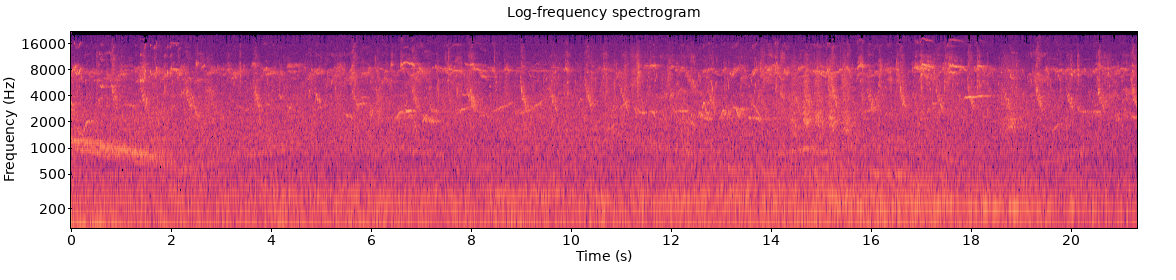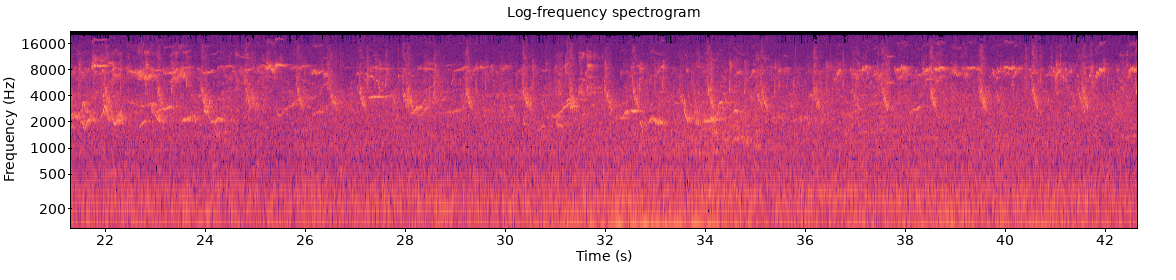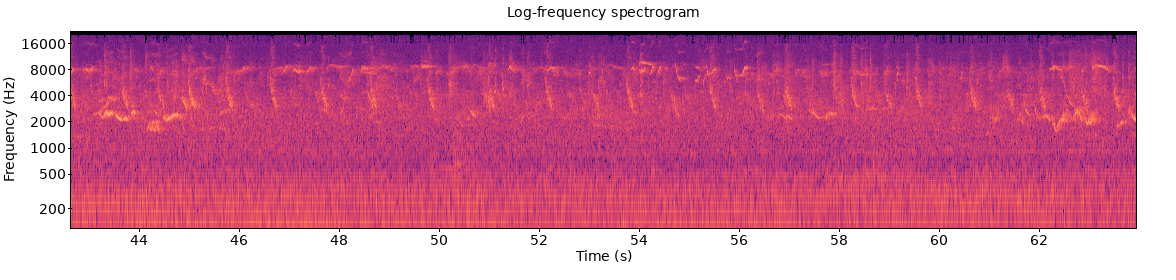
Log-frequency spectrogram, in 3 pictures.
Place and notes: Borov gozdicek, Nova Gorica, Slovenia - The sounds of nature
Stopping in the little woods in the city, birds mixed with the sounds of cars.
